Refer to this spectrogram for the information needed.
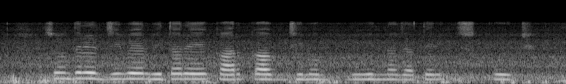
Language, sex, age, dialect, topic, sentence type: Bengali, female, 18-24, Western, agriculture, statement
